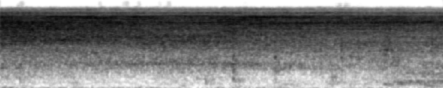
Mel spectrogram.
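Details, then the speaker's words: Honda intake manifold pressure test with compressed air, paper gasket replacing leaking steel one, engine off: steady, high, rhythmless hiss; air leak, suspected at a hose, with the gasket leaking slightly. "Yeah, gasket is leaking slightly."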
